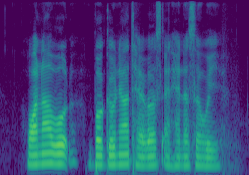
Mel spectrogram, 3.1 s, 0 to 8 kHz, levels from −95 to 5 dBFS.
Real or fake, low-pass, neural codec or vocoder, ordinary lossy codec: real; none; none; none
